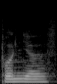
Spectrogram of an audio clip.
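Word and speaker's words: puṇya: what we call merit in pali we have the word punyas in sanskrit the pronunciation is the same punya in chinese they use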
